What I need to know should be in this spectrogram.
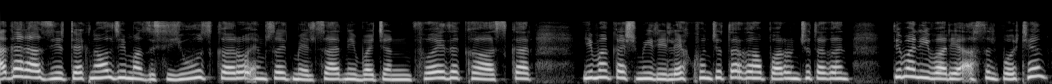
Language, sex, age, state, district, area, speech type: Kashmiri, female, 60+, Jammu and Kashmir, Budgam, rural, spontaneous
